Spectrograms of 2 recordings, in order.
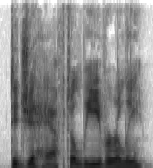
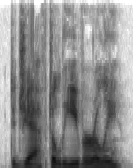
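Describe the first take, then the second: First: The h in 'have to' is pronounced. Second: The h in 'have to' is left out. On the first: "Four changes from the full form" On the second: "Here the h from the already reduced have to was eliminated completely"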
